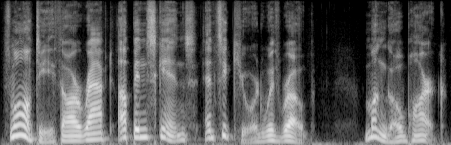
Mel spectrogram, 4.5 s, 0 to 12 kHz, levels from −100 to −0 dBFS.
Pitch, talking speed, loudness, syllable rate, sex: 130 Hz, 175 wpm, -18 LUFS, 4.9 syllables/s, male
